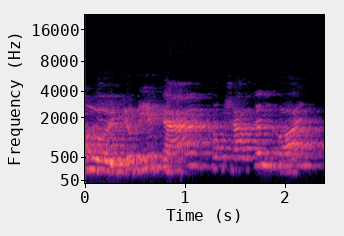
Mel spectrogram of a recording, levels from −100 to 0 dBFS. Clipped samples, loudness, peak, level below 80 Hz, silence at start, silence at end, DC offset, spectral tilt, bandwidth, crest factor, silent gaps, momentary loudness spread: under 0.1%; -35 LUFS; -16 dBFS; under -90 dBFS; 0 s; 0 s; under 0.1%; -7 dB/octave; 5.6 kHz; 18 dB; none; 8 LU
